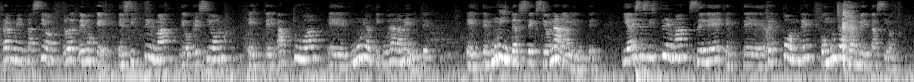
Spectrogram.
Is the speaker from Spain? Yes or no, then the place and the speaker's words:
no; Neuquén, Argentina; yo soy de Neuquén, también como Ariel, trabajo en la Universidad de Comahue, soy militante feminista de la colectiva La Revuelta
